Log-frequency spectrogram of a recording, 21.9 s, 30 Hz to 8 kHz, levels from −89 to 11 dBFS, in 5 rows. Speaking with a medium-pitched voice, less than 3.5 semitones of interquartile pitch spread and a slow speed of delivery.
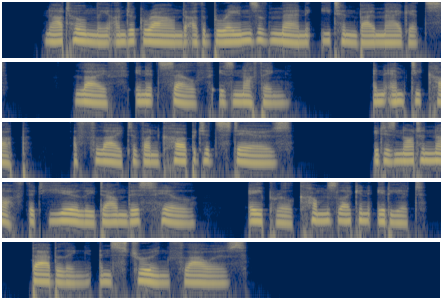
Yes: medium, 155 Hz; narrow, 2.4 semitones; slow, 120 wpm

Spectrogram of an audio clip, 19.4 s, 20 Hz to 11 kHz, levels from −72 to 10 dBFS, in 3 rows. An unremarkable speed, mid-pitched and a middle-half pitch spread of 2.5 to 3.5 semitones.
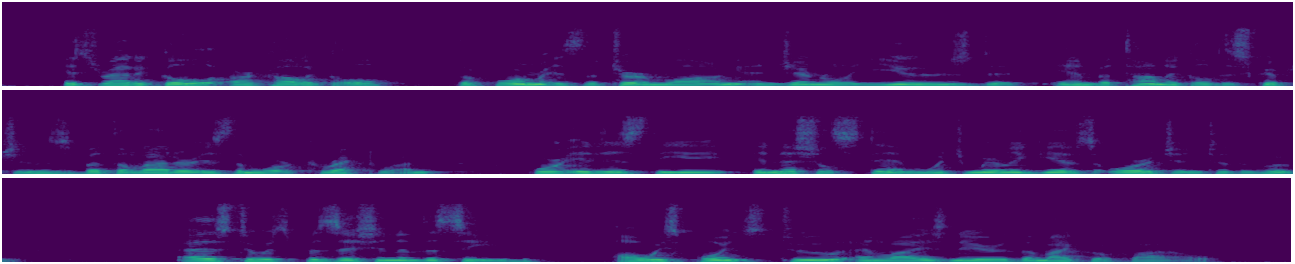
No: average, 165 wpm; medium, 145 Hz; average, 4.1 semitones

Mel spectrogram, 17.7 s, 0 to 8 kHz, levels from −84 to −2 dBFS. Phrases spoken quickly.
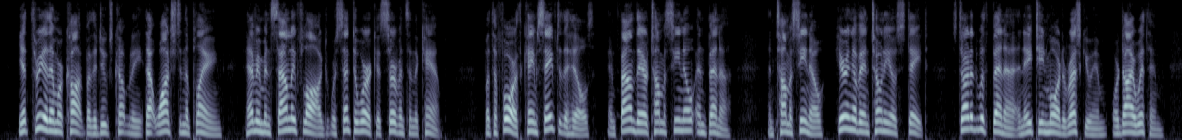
Yes: fast, 210 wpm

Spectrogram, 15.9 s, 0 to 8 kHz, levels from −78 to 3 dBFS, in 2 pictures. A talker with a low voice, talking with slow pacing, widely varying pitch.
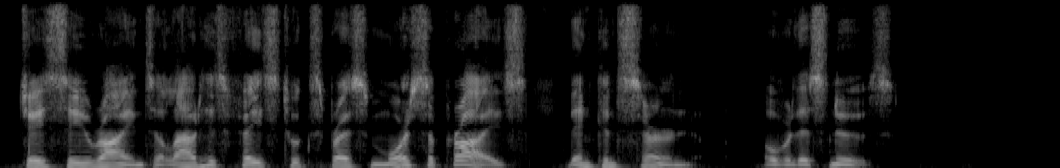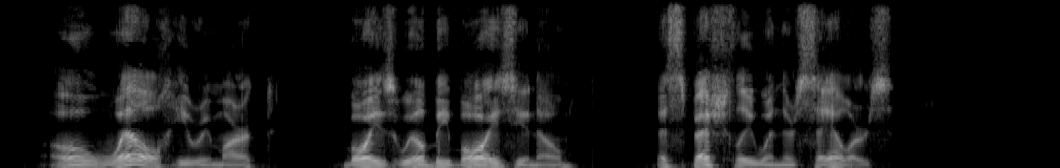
Yes: low, 125 Hz; slow, 110 wpm; wide, 6.1 semitones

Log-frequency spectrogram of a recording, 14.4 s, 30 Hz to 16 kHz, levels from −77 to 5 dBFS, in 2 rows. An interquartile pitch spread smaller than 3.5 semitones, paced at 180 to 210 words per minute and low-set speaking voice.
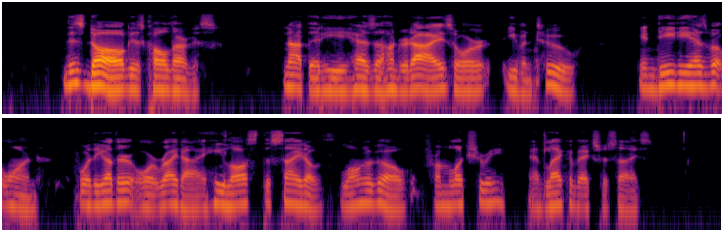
No: average, 2.8 semitones; average, 165 wpm; low, 120 Hz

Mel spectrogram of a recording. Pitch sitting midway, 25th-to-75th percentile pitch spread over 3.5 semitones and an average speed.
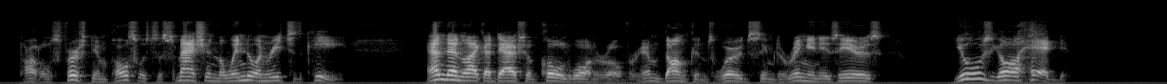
Yes: medium, 155 Hz; average, 4.6 semitones; average, 175 wpm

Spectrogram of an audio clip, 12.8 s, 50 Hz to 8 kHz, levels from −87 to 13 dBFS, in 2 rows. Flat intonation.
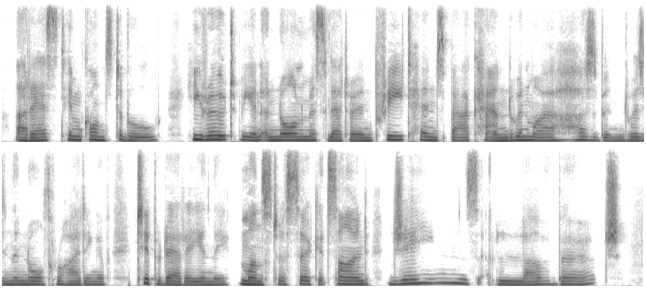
Yes: narrow, 2.1 semitones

